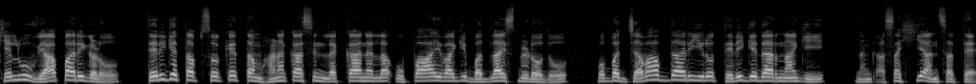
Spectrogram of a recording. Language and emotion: Kannada, disgusted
